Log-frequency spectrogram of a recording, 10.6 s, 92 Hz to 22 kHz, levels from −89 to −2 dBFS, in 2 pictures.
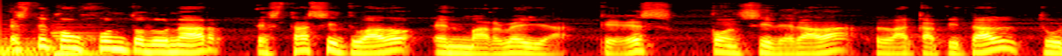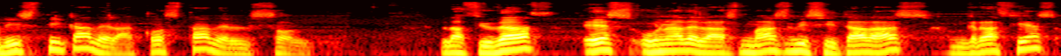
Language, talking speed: English, 155 wpm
